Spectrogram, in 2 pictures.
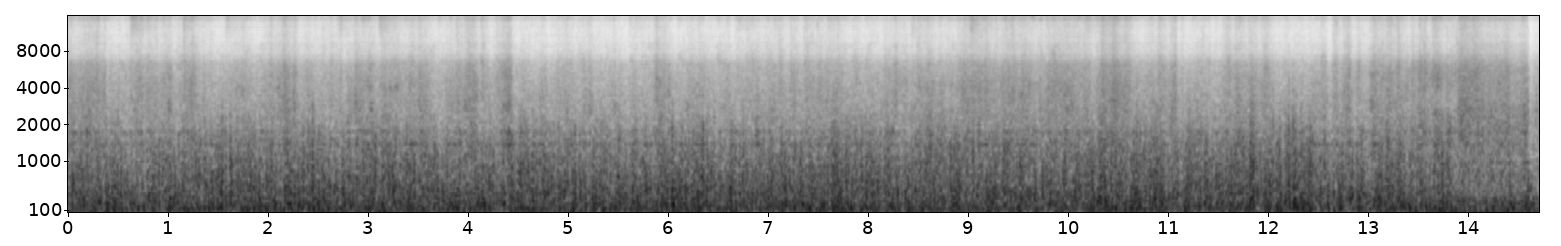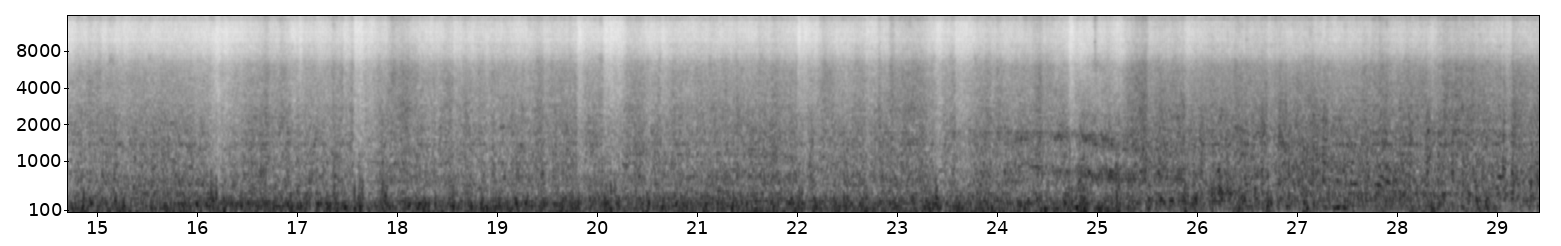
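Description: Passenger express train running steadily along the line, heard from aboard: a continuous loud rumble of wheels on rail, mixed with wind rushing past the microphone.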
